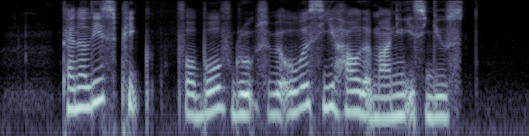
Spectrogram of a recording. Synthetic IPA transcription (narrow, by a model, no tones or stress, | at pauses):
pʰɛnəlispʰik̚ | fɔboθɡɹup̚swilovəsihawdəmaniʔisjust̚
